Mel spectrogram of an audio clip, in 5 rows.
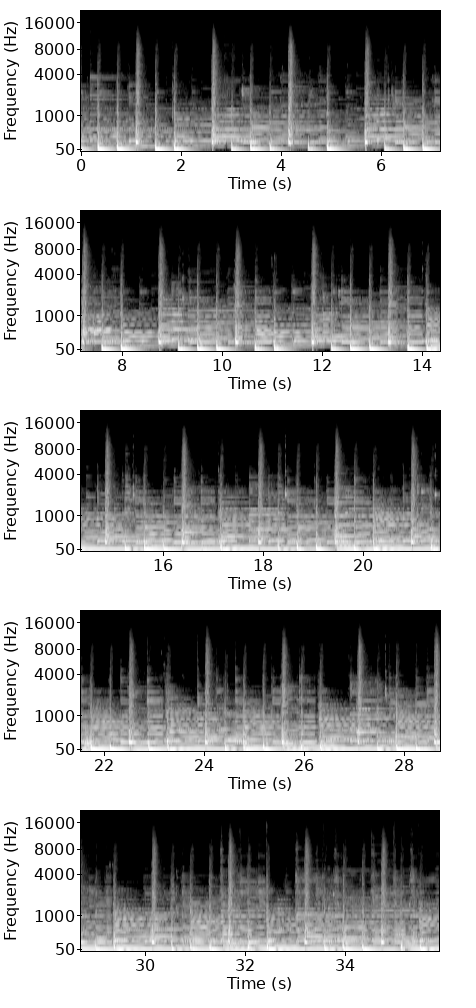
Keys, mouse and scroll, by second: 6.1-9.6 drag, 10.2 scroll down 1, 11.1 scroll down 1, 11.3 scroll up 1, 11.8 scroll down 1, 12.4 click, 17.9 click, 18.0 ctrl+shift+i, 19.4 ctrl+z, 22.3 click, 24.2 click, 26.1 ctrl+z, 29.1 click, 33.2 click, 33.6 ctrl+t, 34.2 click.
